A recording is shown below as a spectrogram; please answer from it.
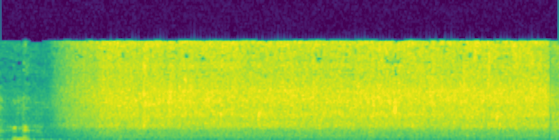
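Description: Heavy rain falling on leafy shrubs and trees, a steady even hiss that starts abruptly about half a second in.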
